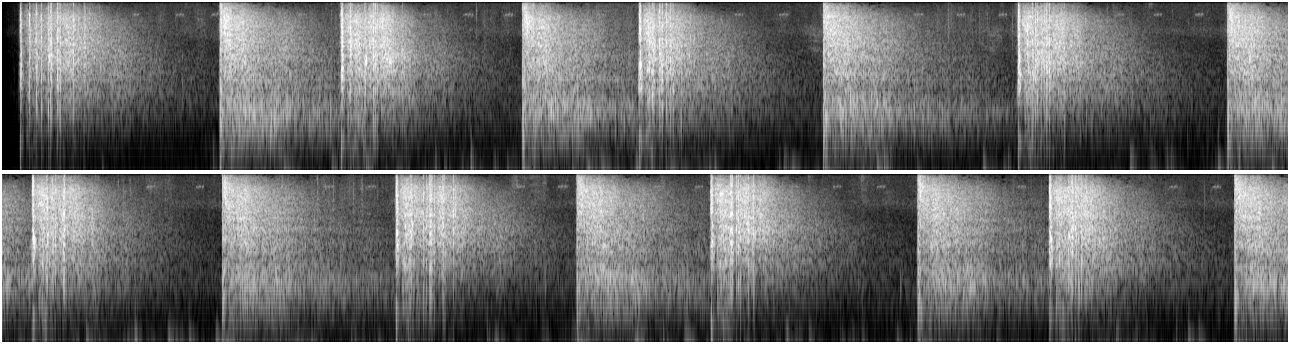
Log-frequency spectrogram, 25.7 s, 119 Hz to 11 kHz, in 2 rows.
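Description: Black Cat 'The Big Blast' 500-gram, 16-shot repeater cake firing shot after shot, a sharp bang roughly every one to two seconds, each trailing off in a fading crackle.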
